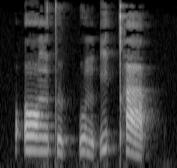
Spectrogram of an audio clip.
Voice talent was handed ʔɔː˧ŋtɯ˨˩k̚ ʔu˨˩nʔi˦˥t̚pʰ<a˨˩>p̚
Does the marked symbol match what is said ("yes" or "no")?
yes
